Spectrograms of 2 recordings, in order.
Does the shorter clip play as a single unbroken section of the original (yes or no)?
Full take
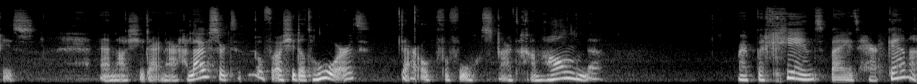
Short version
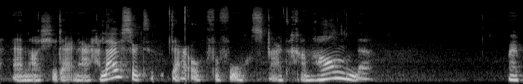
no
